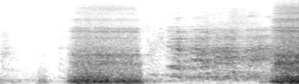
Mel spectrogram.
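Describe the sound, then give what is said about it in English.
A voice imitates sharp, exaggerated breaths: after a near-silent start come a few heavy, gasping bursts of air, the last one loudest. “I all of a sudden became very aware of my breath. I was like...”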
